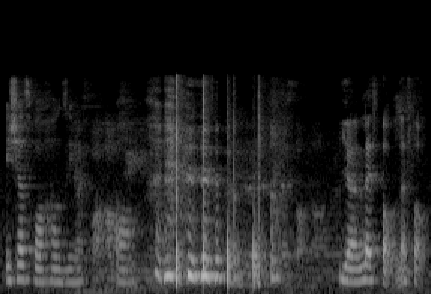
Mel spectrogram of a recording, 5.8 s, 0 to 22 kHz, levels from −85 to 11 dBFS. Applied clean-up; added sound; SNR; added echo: none; Run; -2 dB; none.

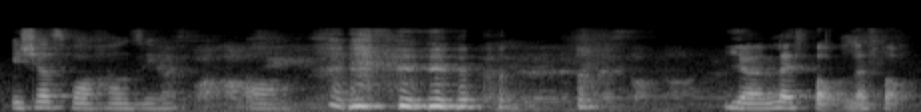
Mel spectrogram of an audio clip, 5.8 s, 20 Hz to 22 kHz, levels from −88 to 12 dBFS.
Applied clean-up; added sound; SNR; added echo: none; none; none; none.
